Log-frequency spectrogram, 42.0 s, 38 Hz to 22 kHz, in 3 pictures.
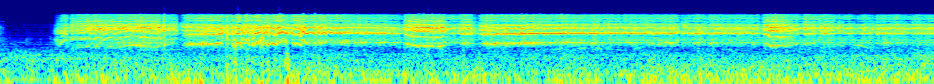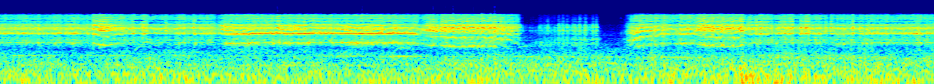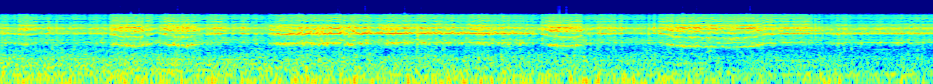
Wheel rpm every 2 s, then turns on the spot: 50, 190, 210, 220, 220, 230, 230, 230, 230, 220, 210, 60, 180, 220, 230, 220, 210, 230, 220, 210, 220.
22-24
